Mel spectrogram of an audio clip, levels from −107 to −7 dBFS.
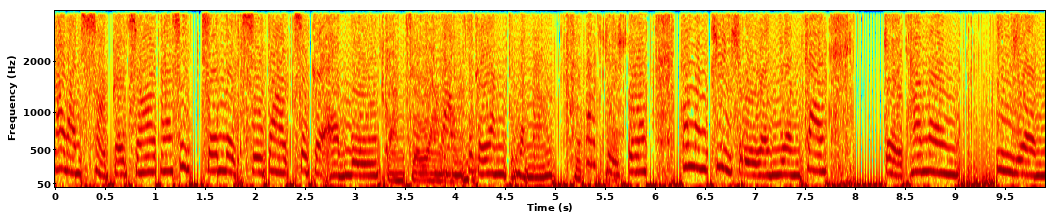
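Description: Throughout the speech, companded audio is read as linear. The mu-law bytes play as plain 8-bit samples, never expanded. Each sign change swings the output across half its range. Quiet parts come out as loud as peaks. It sounds harshly buzzy, with heavy noise in pauses.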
